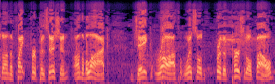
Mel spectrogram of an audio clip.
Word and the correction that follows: Rothy: I beg your pardon, Rothy, that is. Have to look at my pronunciations a little closer.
